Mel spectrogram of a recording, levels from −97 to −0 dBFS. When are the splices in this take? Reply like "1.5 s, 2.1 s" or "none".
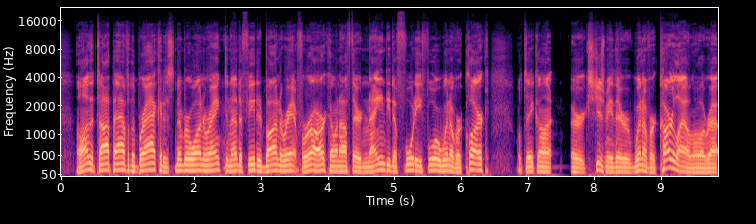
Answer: none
